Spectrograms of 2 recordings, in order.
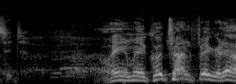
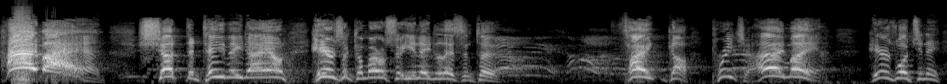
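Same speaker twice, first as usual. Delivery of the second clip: loud, higher shouted preaching; preaching at full force; 9 semitones higher, 13 dB louder than usual. Acted. Preacher rousing the congregation with a shout. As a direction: rouse the room.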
